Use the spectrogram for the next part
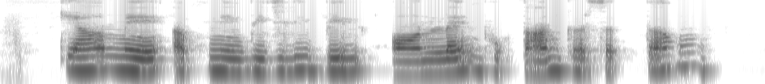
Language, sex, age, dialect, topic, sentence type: Hindi, female, 36-40, Marwari Dhudhari, banking, question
